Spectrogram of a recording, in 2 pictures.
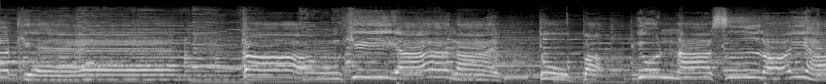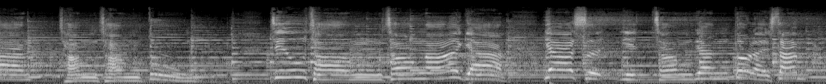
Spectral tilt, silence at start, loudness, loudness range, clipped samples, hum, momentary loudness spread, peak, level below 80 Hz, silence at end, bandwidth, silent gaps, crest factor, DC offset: -2 dB/octave; 0 s; -14 LUFS; 4 LU; under 0.1%; none; 7 LU; 0 dBFS; -50 dBFS; 0 s; 16 kHz; none; 14 dB; under 0.1%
